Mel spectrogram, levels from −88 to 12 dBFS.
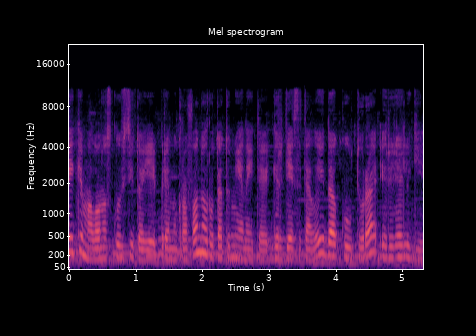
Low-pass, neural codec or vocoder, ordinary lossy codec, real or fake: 10.8 kHz; none; AAC, 48 kbps; real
